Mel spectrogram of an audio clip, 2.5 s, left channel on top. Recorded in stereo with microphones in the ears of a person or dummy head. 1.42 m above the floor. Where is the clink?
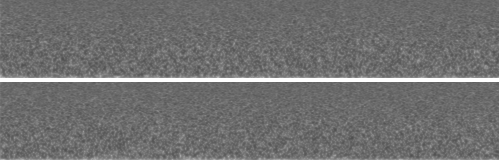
No clink in this recording.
